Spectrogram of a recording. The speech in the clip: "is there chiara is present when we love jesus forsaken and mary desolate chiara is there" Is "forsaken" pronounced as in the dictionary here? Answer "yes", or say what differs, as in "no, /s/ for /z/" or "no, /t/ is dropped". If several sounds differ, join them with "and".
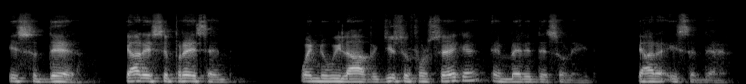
no, /n/ is dropped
